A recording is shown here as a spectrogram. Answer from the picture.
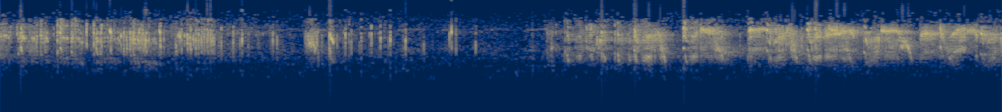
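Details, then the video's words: Swiftlet call, the walet panggil type: rapid, dry, buzzy chattering twitters in tight rattling bursts, broken by a stretch of scattered clicks and near-silence midway before the dense chatter resumes strongly. "Suara Walet Panggil"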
